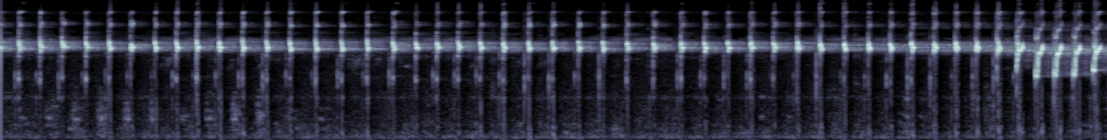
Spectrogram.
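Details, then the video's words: Lovebird in full chatty song, played as a prompt so other lovebirds will reply. A long, fast run of shrill, clipped chirps, about three a second, high and even, ending in a few quicker rising notes. "lovebird mu di jamin langsung nyaut rame bunyi gacor"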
